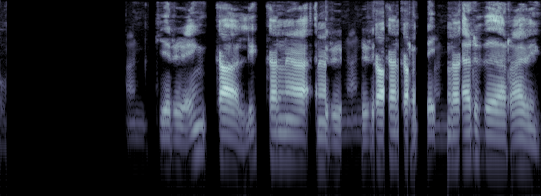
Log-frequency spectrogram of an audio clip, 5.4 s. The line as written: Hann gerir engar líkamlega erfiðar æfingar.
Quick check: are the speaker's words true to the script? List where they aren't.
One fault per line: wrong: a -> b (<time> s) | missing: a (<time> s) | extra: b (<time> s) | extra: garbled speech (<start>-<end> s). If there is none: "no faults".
extra: garbled speech (3.2-4.6 s)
